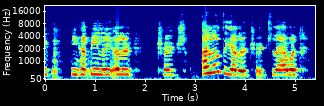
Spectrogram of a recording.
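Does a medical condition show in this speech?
Yes: cerebral palsy.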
